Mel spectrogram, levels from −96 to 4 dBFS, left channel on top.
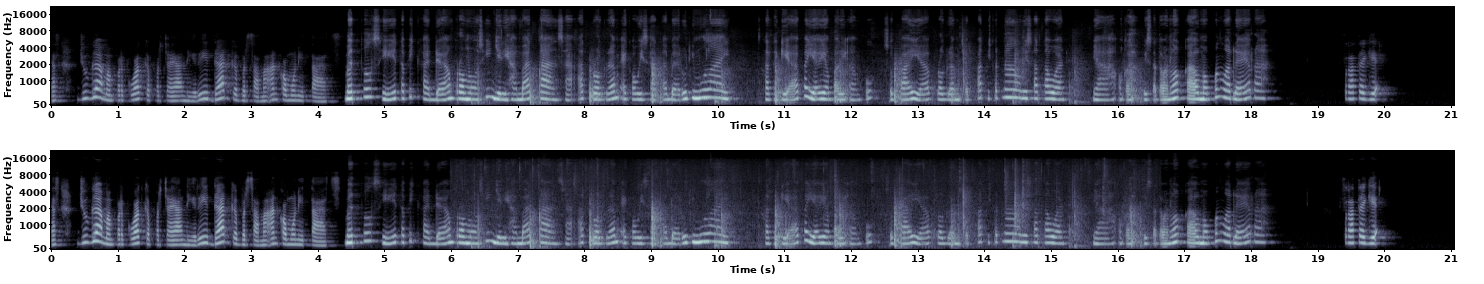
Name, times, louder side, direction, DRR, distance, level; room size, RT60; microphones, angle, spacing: voice 1, 0.0-4.1 19.4-20.0, right 5 dB, 85° right, 0.6 m, -32 dB
voice 2, 4.4-5.2 5.6-10.2 10.7-12.3 12.7-13.6 14.3-15.2 15.6-18.2, left 2 dB, 40° left, 0.8 m, -27 dB
sound 1, 6.0-16.7, right 3 dB, 65° right, 1.0 m, -40 dB
16.5 x 8.5 x 6.4 m
head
